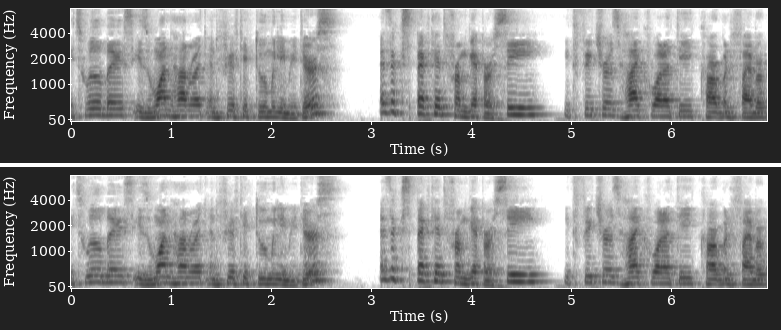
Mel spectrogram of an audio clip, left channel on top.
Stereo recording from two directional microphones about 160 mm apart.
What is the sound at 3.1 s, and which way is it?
Speech, 15° left (ahead or behind).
